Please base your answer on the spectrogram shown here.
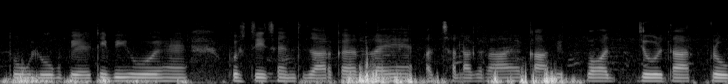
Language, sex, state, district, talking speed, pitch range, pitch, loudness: Hindi, female, Madhya Pradesh, Katni, 175 wpm, 150-160 Hz, 155 Hz, -22 LUFS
